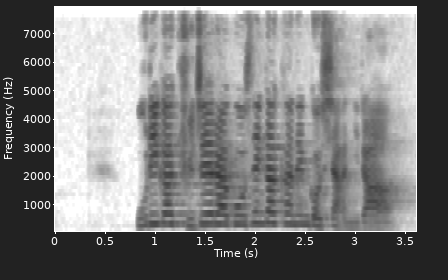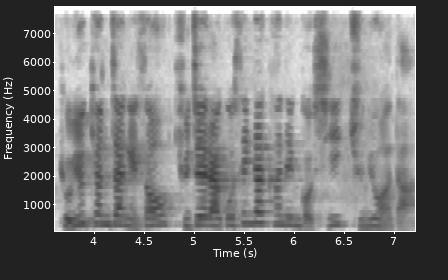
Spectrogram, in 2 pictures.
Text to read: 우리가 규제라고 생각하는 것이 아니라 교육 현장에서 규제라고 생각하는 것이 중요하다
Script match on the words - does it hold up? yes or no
yes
